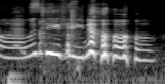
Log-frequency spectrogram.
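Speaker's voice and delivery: hammed-up crying wail over Latifi; mock wail. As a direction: fake a tearful lament, half laughing.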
